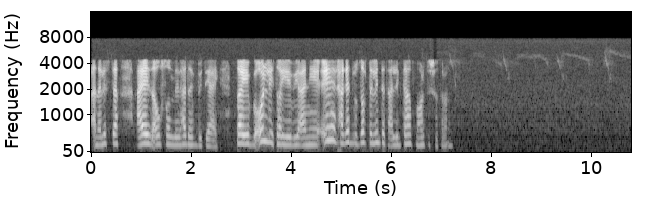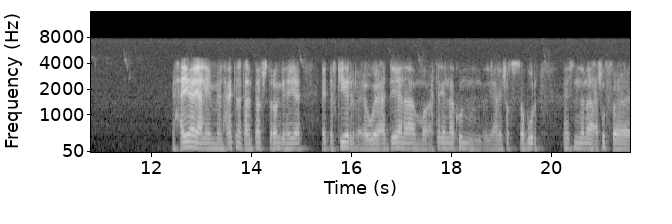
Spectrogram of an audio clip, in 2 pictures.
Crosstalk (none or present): none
